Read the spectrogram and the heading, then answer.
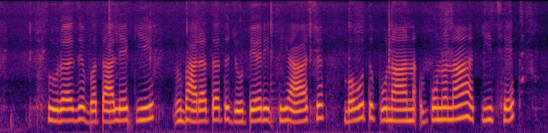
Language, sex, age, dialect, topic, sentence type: Magahi, female, 18-24, Northeastern/Surjapuri, agriculture, statement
